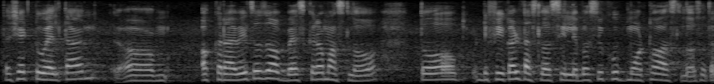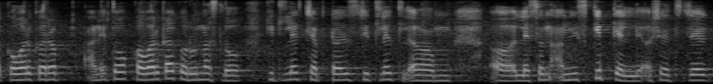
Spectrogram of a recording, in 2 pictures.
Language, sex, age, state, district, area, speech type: Goan Konkani, female, 18-30, Goa, Bardez, urban, spontaneous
